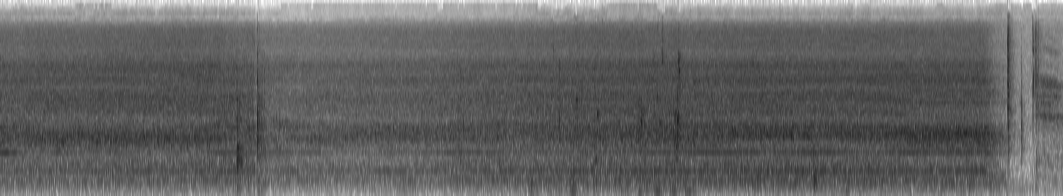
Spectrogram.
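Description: A hair dryer blows steadily to dry paint on a Halloween arrow craft project, a constant airy whoosh for about ten seconds with a few faint clicks before it shuts off.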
